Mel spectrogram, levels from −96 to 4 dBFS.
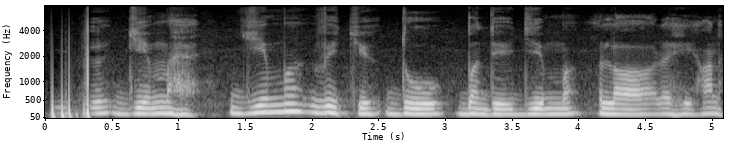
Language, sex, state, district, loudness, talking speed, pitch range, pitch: Punjabi, female, Punjab, Kapurthala, -16 LUFS, 120 wpm, 140-155 Hz, 145 Hz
